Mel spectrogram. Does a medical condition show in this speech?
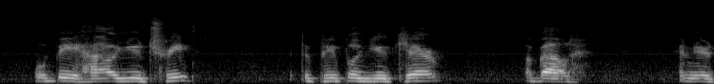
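Yes: ALS; progressive terminal illness.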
